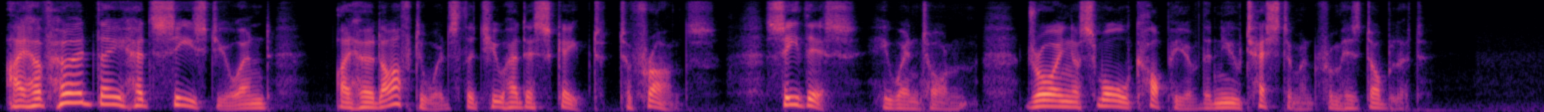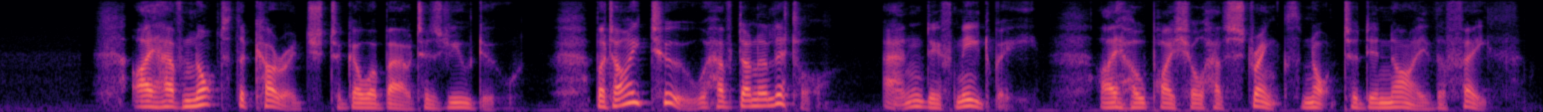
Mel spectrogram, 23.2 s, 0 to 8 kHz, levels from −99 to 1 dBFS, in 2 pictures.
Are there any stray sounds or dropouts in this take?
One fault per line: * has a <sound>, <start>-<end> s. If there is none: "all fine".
all fine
